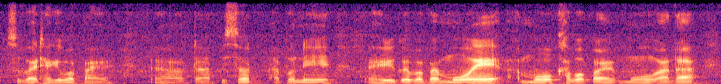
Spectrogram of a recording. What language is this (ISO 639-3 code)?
asm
